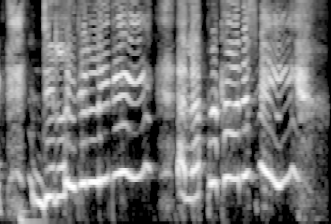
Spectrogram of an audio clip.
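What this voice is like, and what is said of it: Put-on leprechaun-style accent. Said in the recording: “I'm going to start scoring your accents. ... That was a seven.”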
